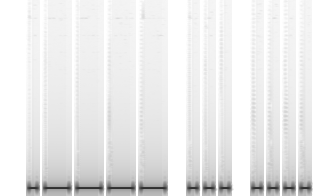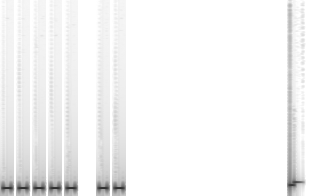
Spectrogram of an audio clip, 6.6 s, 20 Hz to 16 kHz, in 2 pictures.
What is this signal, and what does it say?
Morse code, heard as a keyed tone, about 15 wpm, 700 Hz. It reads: 1SH5I
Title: Five Challenging Letter-Number Combinations 15wpm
